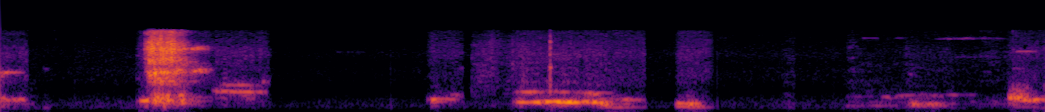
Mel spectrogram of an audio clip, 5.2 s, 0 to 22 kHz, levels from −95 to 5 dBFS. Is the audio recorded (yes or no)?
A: yes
